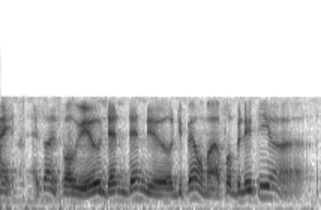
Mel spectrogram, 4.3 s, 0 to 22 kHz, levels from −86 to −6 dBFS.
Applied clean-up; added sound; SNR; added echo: none; none; none; none.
